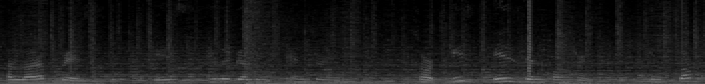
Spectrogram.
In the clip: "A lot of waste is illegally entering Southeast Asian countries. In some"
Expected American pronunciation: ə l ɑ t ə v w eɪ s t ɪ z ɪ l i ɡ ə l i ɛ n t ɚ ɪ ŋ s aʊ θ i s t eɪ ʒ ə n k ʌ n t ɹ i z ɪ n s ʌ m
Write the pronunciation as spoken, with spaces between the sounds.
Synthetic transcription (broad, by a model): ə l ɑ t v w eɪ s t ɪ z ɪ l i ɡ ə l i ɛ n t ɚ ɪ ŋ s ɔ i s eɪ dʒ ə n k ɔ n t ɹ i s ɪ n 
